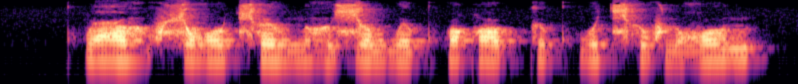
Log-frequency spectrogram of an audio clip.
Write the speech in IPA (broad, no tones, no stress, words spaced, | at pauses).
kʷʰɪʕə ɦəxʷɕʊʁʷɛu̯t͡ɕʰɛu̯ nɤɦəɕɜm wɛ kʷʰɛqʷɜu̯kːɛkʷʰɜ t͡ɕʰɛxʷnʊʁʷɤn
